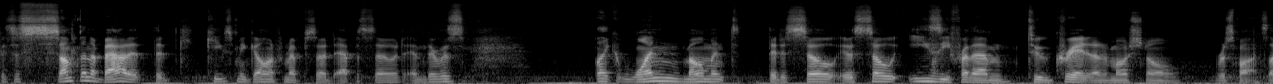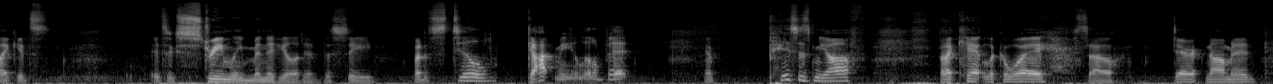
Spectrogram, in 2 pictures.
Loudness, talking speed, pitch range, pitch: -29 LUFS, 140 wpm, 100-125 Hz, 115 Hz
